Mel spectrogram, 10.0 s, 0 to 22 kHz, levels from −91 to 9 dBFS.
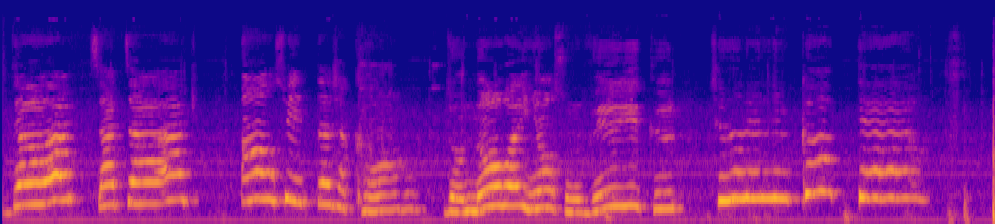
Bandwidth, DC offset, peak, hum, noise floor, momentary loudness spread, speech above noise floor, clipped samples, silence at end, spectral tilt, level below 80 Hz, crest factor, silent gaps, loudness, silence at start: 10.5 kHz; under 0.1%; -2 dBFS; none; -39 dBFS; 13 LU; 23 dB; under 0.1%; 0.25 s; -7.5 dB/octave; -60 dBFS; 14 dB; none; -16 LUFS; 0.05 s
